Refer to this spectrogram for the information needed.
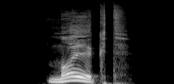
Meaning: second-person plural preterite of melken
- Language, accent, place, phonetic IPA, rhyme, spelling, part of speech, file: German, Germany, Berlin, [mɔlkt], -ɔlkt, molkt, verb, De-molkt.ogg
